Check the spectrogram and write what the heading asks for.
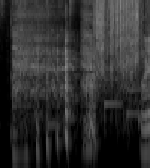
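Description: The squeaker inside a BarkBox 'Captain Woof' plush pirate dog toy squeaking as the toy is squeezed by hand. A short laugh comes near the end.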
